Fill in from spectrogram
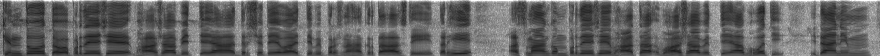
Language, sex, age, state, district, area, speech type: Sanskrit, male, 18-30, Uttar Pradesh, Hardoi, urban, spontaneous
